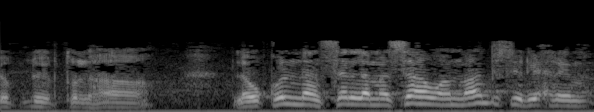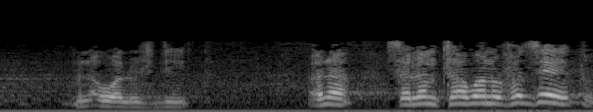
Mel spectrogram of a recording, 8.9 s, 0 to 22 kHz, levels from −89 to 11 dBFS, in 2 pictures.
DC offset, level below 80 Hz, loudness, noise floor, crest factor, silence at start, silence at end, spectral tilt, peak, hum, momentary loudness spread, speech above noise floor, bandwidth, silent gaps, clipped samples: 0.1%; -76 dBFS; -31 LUFS; -61 dBFS; 18 dB; 0 s; 0 s; -7.5 dB/octave; -14 dBFS; none; 18 LU; 30 dB; 6 kHz; none; under 0.1%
